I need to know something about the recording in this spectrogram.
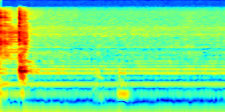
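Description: Steady electrical hum, with two brief sharp sounds about a quarter second apart right at the start and a faint blip a little after a second in.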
